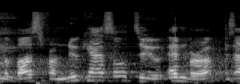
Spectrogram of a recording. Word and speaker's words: Edinburgh: I'm on the bus from Newcastle to Edinburgh.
